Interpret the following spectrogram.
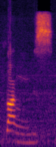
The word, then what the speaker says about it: Grung: I'm going with the grungs. The grungs. It sounds like grunge, but I don't want it to be grunge like grunge music. You know what I mean?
